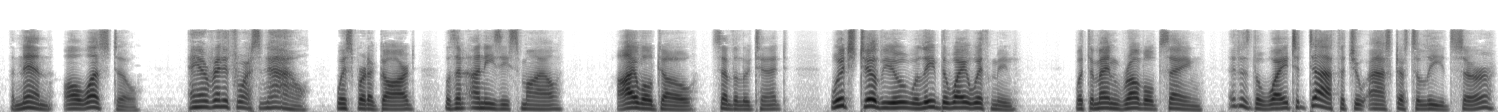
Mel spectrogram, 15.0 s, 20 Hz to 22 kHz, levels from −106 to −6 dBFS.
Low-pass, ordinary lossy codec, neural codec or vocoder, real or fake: 7.2 kHz; MP3, 48 kbps; codec, 16 kHz, 0.5 kbps, FunCodec, trained on LibriTTS, 25 frames a second; fake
